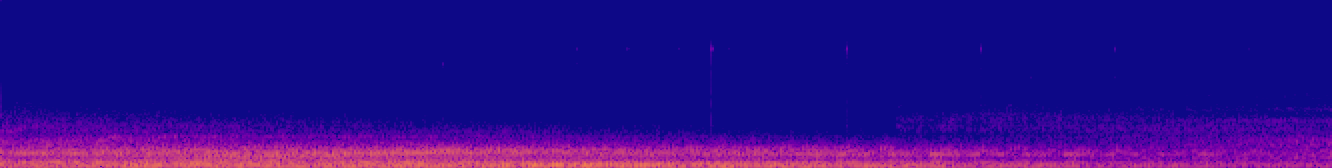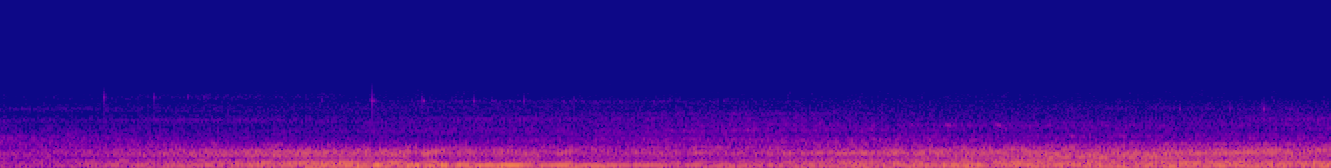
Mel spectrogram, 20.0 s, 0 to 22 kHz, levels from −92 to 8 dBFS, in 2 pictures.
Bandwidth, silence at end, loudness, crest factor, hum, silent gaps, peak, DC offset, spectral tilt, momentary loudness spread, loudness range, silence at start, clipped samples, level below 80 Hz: 2 kHz; 0 s; -35 LUFS; 14 dB; none; none; -18 dBFS; under 0.1%; -15 dB/octave; 18 LU; 13 LU; 0 s; under 0.1%; -38 dBFS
